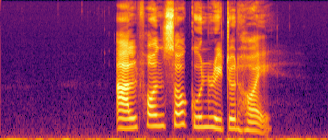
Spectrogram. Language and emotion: Assamese, neutral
